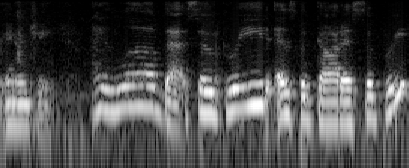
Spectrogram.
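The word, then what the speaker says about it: Brigid: So breeds cauldron and her it looks like Bridget but it she's druidic and it's pronounced breed.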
